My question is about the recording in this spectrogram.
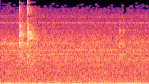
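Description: A faint computer mouse click, two quick ticks close together, over a steady low hiss.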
